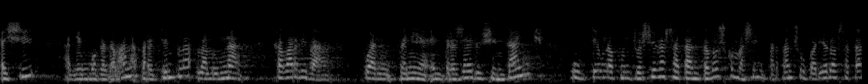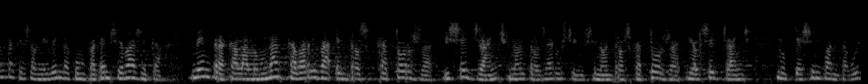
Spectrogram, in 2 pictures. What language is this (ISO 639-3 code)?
cat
